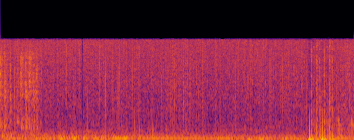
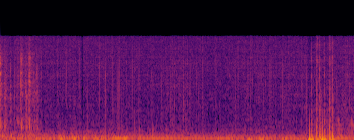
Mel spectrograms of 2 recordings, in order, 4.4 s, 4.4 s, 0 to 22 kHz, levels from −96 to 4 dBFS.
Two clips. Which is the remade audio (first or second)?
second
